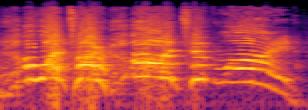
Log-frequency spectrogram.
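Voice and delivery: loud high yell, drawn out on the miss; near-goal groan-shout; excited shout. Real, not acted. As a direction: scream the one-timer. Shot tipped wide, live call.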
